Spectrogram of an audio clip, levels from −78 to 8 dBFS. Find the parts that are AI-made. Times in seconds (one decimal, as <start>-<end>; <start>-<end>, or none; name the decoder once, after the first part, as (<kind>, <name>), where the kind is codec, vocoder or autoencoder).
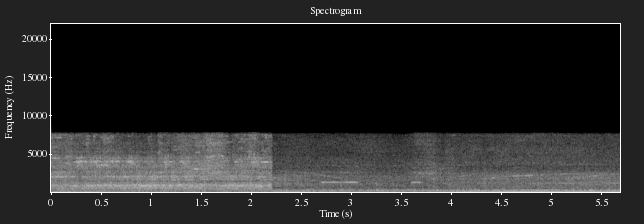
none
